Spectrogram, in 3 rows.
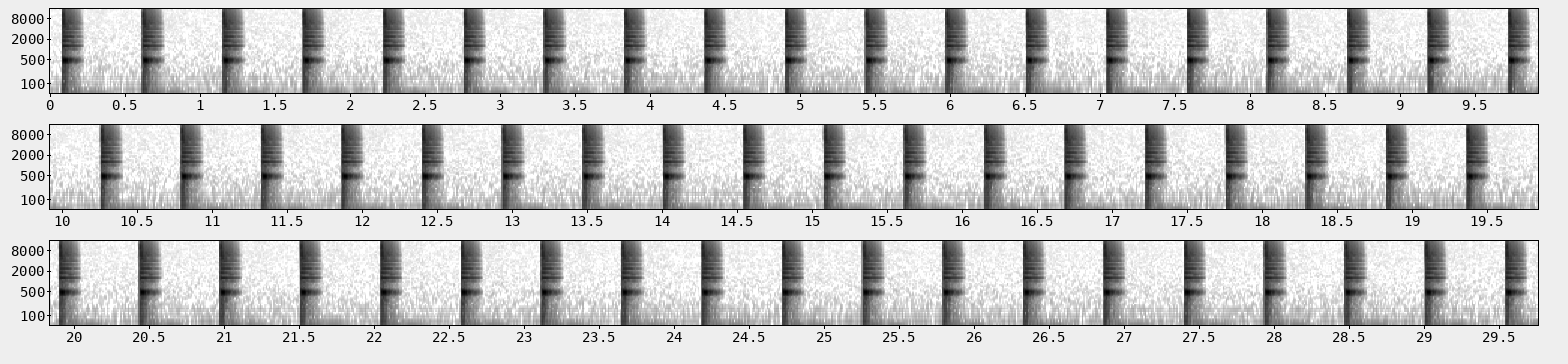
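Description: Metronome with a cowbell sound ticking at 112 beats per minute: short, identical cowbell strikes just under two a second, evenly spaced, every beat the same with no accent.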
